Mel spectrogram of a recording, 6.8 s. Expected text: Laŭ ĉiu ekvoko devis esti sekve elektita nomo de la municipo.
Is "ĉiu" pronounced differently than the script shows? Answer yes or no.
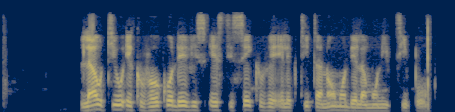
yes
